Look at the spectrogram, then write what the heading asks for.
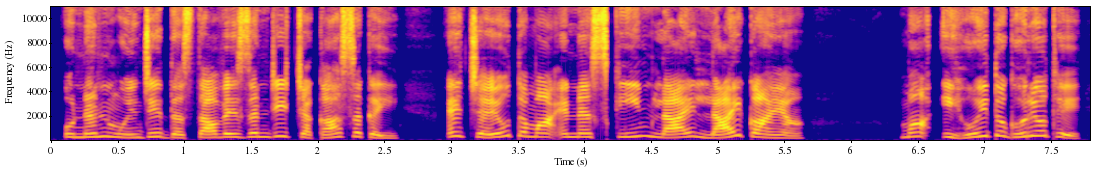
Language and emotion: Sindhi, happy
